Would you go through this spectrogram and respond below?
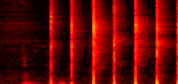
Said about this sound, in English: We're glad to see everybody here again. This live studio audience. Everybody clap so they can hear you.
